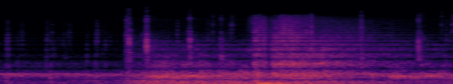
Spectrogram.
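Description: A large creature growls and roars.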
